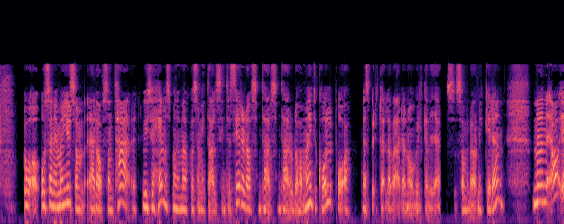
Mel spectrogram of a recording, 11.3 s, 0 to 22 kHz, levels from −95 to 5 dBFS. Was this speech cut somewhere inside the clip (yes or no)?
yes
